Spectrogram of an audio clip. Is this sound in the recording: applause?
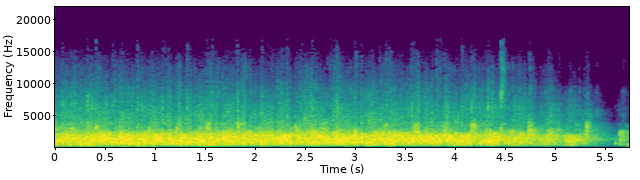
yes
